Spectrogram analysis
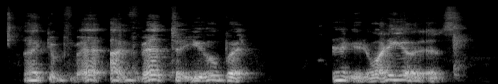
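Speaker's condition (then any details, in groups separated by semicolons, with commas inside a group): Cerebral palsy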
